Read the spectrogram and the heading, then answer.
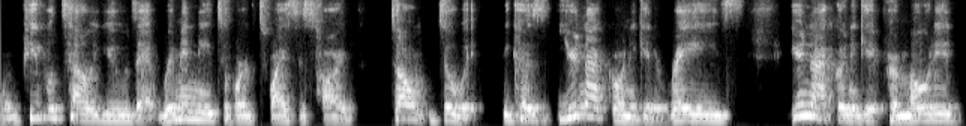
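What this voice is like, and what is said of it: New York accent. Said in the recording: “I'm a New Yorker. When I get excited, the accent comes out.”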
